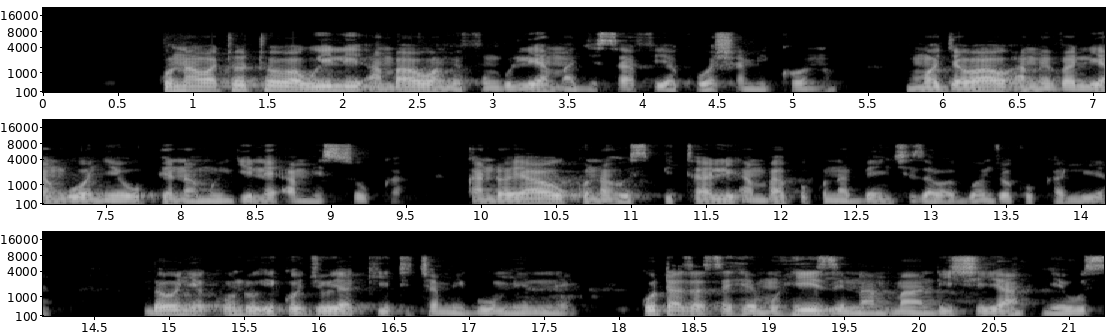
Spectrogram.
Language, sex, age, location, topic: Swahili, male, 18-24, Kisumu, health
